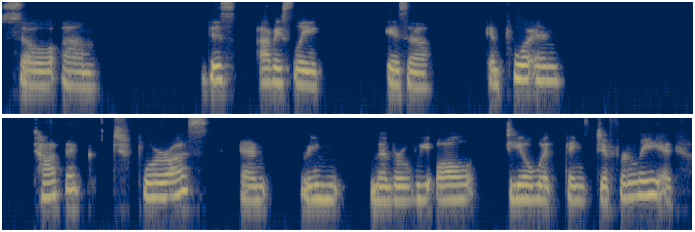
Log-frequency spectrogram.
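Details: Adult female with aphasia, apraxia of speech and dysarthria after a stroke, with right-sided hemiparesis. Aphasia with apraxia of speech and dysarthria.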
